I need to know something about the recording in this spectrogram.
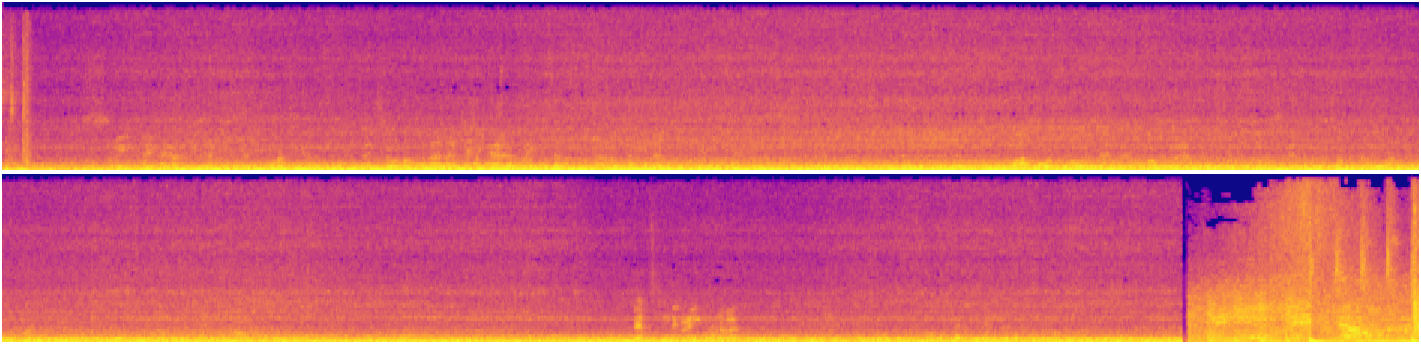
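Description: Steady low drone of workshop machinery running continuously, with faint voices in the background.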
